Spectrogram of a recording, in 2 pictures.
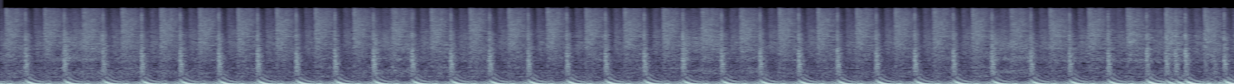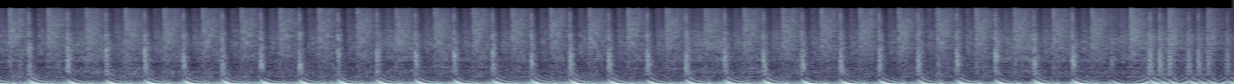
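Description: Techno music from a DJ mix, with a steady kick-drum beat and heavy bass; it gets a little louder about halfway through.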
